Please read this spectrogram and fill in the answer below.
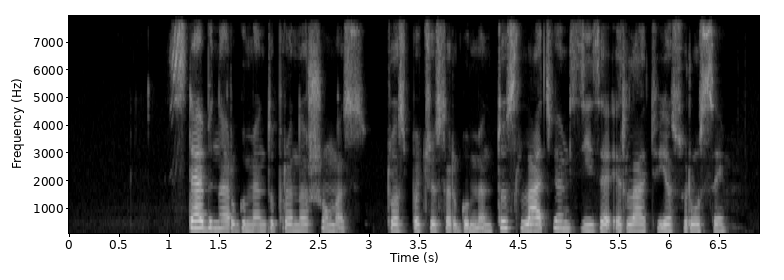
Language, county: Lithuanian, Utena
